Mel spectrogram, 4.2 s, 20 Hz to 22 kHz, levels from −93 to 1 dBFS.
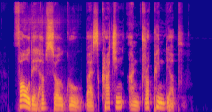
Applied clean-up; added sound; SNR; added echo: neural mask model DeepFilterNet 3.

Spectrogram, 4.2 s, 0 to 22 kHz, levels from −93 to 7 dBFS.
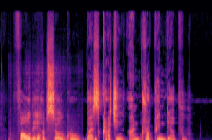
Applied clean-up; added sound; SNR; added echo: neural mask model RNNoise.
